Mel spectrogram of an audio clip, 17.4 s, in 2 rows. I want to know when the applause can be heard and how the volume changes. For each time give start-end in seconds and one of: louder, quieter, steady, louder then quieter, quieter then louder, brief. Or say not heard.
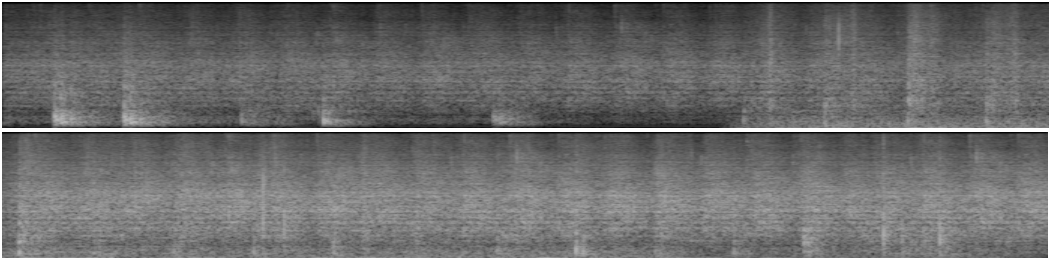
0.0-17.4 louder.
